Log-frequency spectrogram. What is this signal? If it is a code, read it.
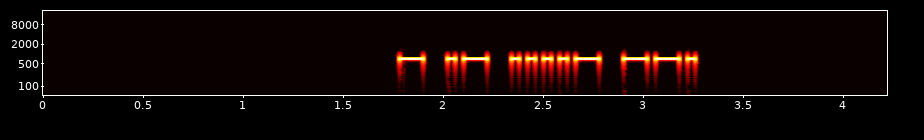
Morse code, heard as a keyed tone, about 30 wpm, 700 Hz. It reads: TA4G
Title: DXCC-100 Call Signs - 4 Characters - Repeated 3x - 30wpm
